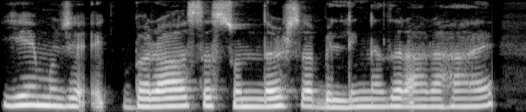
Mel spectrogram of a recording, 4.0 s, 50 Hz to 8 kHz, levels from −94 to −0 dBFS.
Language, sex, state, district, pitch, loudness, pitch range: Hindi, female, Arunachal Pradesh, Lower Dibang Valley, 205 Hz, -15 LUFS, 200-220 Hz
